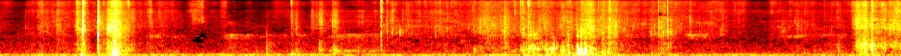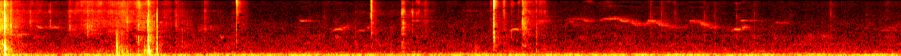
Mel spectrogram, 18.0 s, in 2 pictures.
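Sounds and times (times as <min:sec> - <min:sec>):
faint bird song: 0:00.0 - 0:18.0
faint sharp clicks: 0:13.9 - 0:14.5.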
